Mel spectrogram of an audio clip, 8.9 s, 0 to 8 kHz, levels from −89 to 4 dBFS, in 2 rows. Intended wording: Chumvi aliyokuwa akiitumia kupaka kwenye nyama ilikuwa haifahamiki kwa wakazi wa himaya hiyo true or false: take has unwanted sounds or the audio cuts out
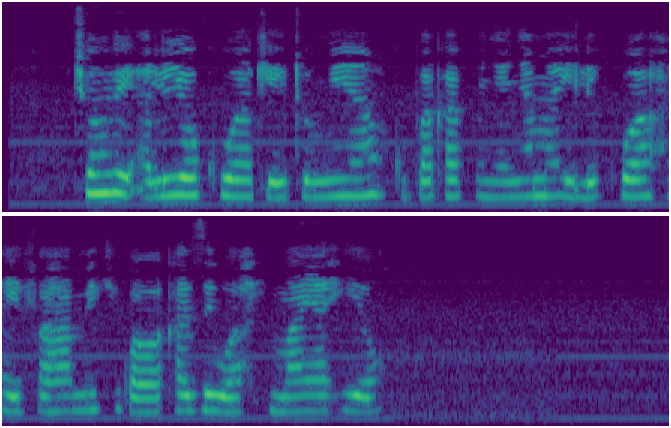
false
